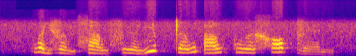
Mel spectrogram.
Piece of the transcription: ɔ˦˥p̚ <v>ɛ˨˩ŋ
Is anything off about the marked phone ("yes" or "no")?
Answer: no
